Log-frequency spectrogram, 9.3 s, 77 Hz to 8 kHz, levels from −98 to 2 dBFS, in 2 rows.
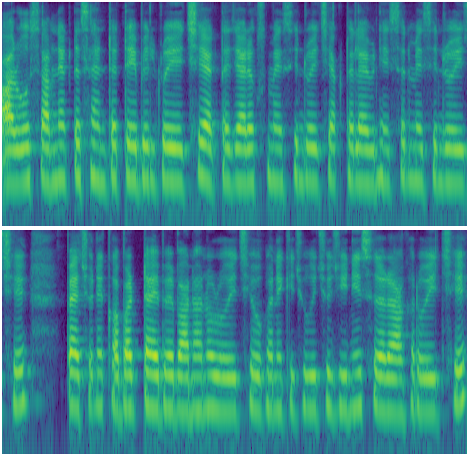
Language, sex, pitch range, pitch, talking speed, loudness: Bengali, female, 190-205 Hz, 195 Hz, 175 wpm, -20 LUFS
